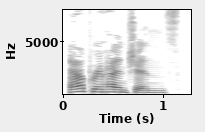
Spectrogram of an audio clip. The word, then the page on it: apprehensions: British English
